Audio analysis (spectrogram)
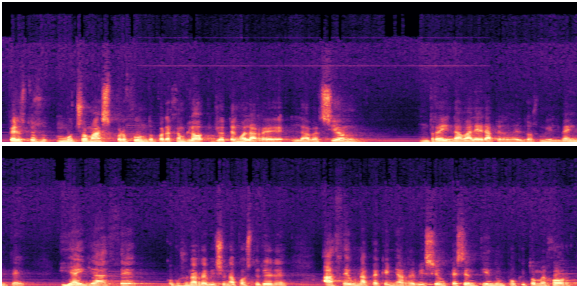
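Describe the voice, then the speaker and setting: A male pastor preaching a sermon in a church, animated and acting out scenes with shifts in voice. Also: a little high, fairly quick, faint music behind.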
